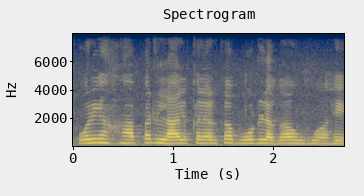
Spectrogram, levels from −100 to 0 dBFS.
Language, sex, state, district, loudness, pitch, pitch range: Hindi, female, Himachal Pradesh, Shimla, -16 LUFS, 240 Hz, 225-250 Hz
